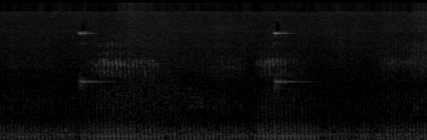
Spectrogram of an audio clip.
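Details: Deep rhythmic rumbling of a male kitten snoring while asleep, with each breath cycle lasting about one and a half seconds, and two quick high pings in the background.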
